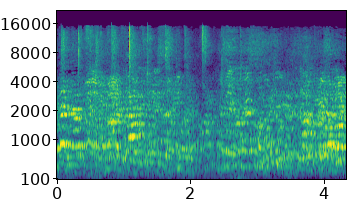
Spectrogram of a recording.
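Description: Overlapping chatter of several young people's voices talking at once.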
